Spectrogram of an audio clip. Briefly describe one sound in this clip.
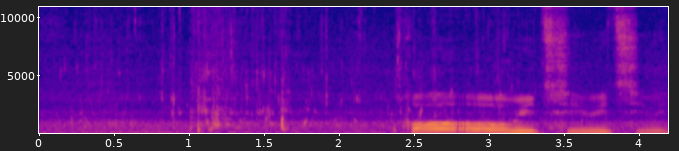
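A fish splashes at the water's surface.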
